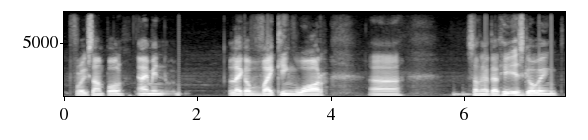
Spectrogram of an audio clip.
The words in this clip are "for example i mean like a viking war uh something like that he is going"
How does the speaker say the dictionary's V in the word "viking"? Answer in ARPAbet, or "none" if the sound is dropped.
V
